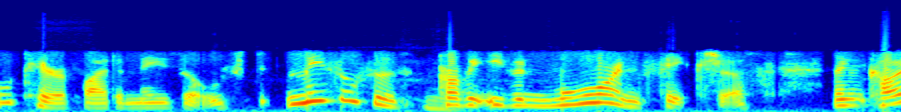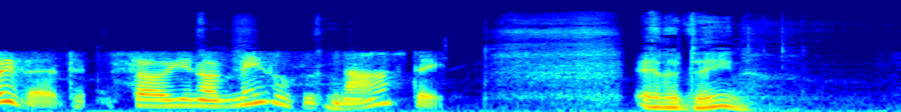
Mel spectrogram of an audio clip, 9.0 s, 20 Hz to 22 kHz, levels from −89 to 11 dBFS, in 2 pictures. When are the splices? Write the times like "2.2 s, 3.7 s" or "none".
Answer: 7.6 s

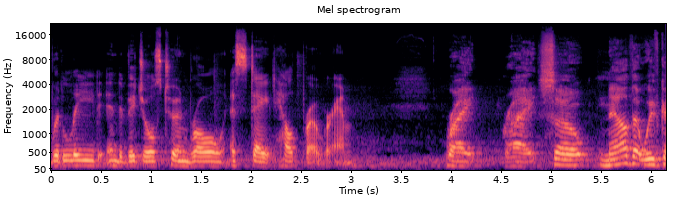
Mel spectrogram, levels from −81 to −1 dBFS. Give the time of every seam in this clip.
1.7 s, 2.5 s

